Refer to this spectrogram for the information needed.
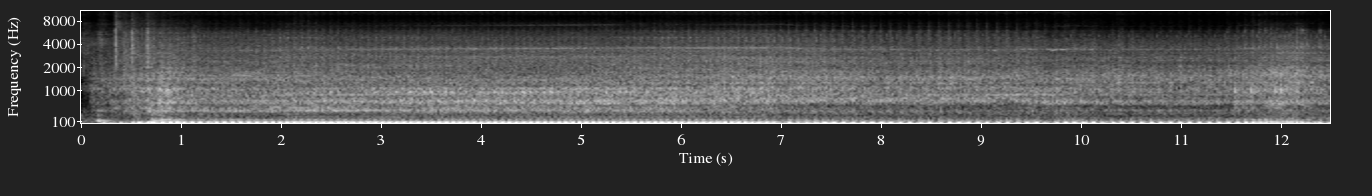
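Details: Honda Beat/Vario/Genio-type injected scooter with a new resistor-type Brisk spark plug fitted, fuel pump primed: catches quickly and settles into a steady single-cylinder putter with even firing; runs healthy.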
